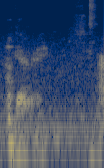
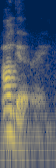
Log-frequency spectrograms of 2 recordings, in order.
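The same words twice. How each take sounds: First: Slow whisper to herself; slow private whisper. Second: Said in the usual way. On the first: Real, not acted. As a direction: whisper the promise slowly under her breath. Repeats a promise, then whispers it.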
